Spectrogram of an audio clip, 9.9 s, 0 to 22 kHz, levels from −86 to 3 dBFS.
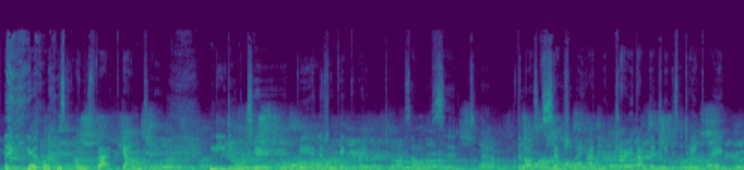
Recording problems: chatter from many people; very loud; throughout; 1 dB above the speech
electrical hum; noticeable; throughout; 50 Hz, 15 dB below the speech
uneven, jittery; strongly; from 0.5 to 9 s

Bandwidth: 18 kHz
